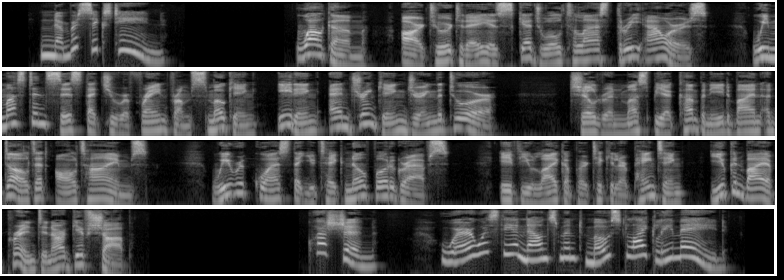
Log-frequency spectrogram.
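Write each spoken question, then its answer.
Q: Where was the announcement most likely made?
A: At an art museum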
